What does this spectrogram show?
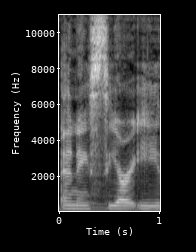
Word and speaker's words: nacre: And that is a lot like we were talking about with the pearly iridescence of that nacre, it's spelled N-A-C-R-E, that nacre or the nacreous layer, which is an organic, inorganic composite biomaterial.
